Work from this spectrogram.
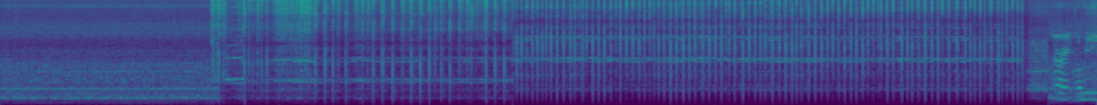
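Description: Aluminum MIG welding with a spool gun, a bead run in a steady pass: a dense, continuous crackling buzz with fine rapid spits that starts abruptly and holds at an even level for about eleven seconds before cutting off.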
